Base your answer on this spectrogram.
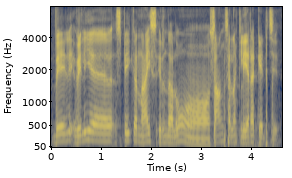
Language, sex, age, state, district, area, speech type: Tamil, male, 30-45, Tamil Nadu, Erode, rural, spontaneous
